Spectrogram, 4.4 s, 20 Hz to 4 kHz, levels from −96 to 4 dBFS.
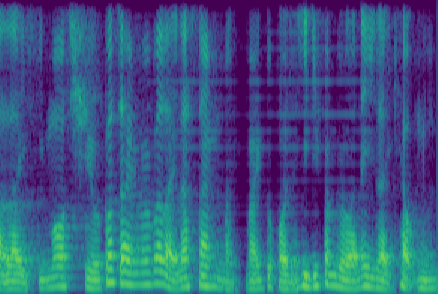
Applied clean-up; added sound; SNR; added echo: neural mask model DeepFilterNet 3.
